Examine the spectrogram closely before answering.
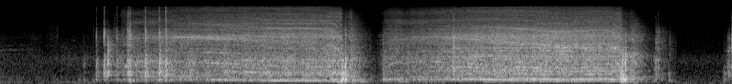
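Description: A cordless drill whirs in bursts, driving screws into wood.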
